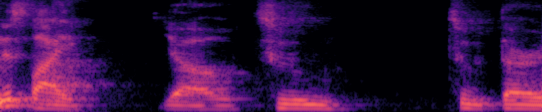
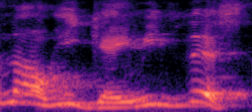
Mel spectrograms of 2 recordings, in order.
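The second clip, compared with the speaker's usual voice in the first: drawn out slowly, a little higher; slow motion; 7 semitones higher, slower than usual. Shown as a demonstration. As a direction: stretch it out like a slow-motion replay. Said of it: "In slow motion".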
